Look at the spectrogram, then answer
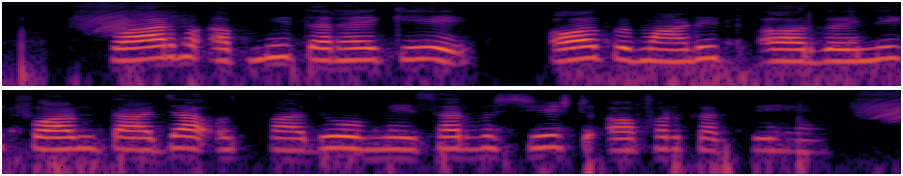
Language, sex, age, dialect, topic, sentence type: Hindi, female, 31-35, Marwari Dhudhari, agriculture, statement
